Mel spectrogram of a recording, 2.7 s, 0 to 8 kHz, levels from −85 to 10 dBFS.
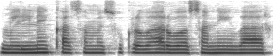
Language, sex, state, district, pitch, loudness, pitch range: Bhojpuri, female, Uttar Pradesh, Deoria, 185 Hz, -15 LUFS, 180-190 Hz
